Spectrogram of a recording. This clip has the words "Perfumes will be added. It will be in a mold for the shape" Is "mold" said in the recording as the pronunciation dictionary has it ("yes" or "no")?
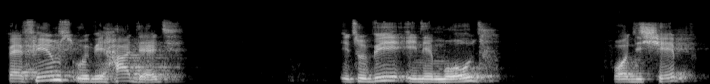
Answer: no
